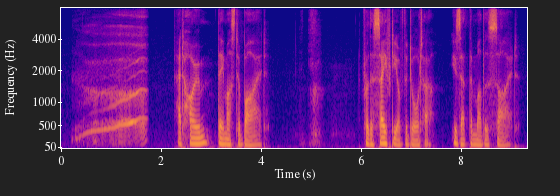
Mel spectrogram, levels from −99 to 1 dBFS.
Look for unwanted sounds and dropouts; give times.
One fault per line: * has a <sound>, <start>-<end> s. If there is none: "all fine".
* has a breath, 0.2-1.8 s
* has a sneeze, 4.7-5.3 s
